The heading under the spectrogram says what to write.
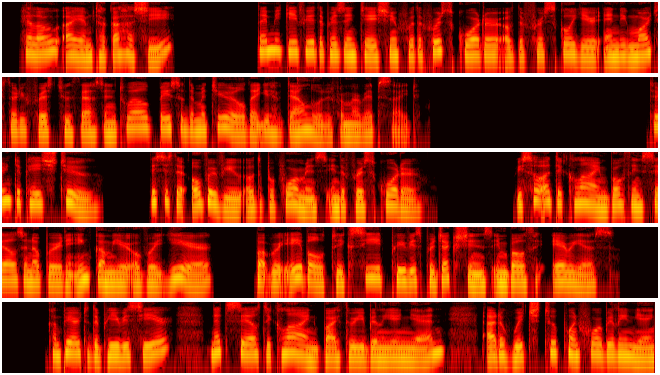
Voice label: english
